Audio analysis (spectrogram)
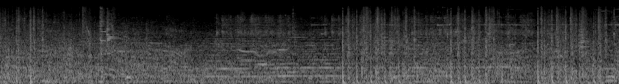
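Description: Dense, continuous video game gunfire in Battlefield 1, rapid machine gun bursts and rattling shots layered over one another without a break, loud and close throughout the battle.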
